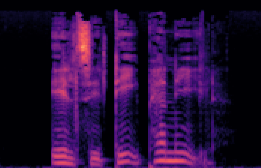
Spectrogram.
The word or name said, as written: LCD-panel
